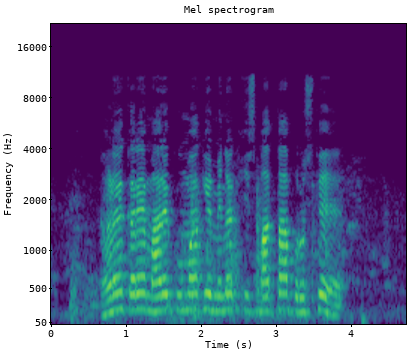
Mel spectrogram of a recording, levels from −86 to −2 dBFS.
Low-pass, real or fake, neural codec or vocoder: 10.8 kHz; real; none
